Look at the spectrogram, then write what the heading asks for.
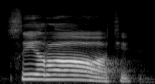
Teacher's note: Долгота в размере двух огласовок фатха удлиняем на ра, твердое произношение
